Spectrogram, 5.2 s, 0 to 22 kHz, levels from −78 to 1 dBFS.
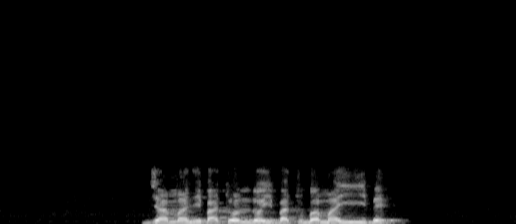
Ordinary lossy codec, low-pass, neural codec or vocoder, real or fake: Opus, 32 kbps; 5.4 kHz; none; real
